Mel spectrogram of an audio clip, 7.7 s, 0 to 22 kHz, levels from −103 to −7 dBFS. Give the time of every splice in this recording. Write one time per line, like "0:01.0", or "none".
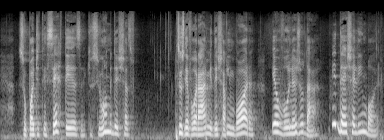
0:01.8
0:03.7
0:04.5
0:05.3
0:06.6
